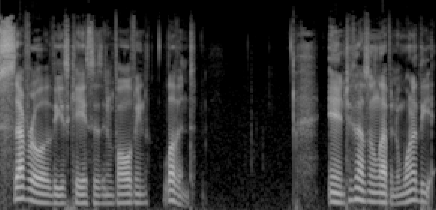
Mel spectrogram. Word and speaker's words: LOVEINT: It's spelled L-O-V-E-I-N-T, Lovent, for Love Intelligence.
